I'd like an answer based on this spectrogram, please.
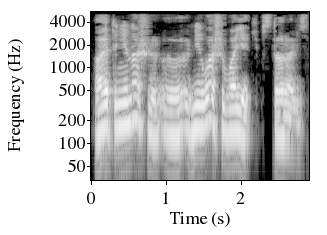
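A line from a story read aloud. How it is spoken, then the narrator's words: Glum question. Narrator (Russian): уныло спросил Полос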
